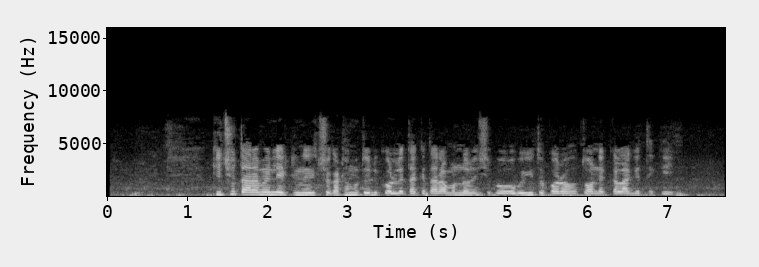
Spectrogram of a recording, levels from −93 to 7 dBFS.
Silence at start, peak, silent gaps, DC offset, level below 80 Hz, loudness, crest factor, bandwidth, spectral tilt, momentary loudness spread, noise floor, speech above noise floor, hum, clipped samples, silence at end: 0.3 s; -2 dBFS; none; under 0.1%; -54 dBFS; -19 LUFS; 18 dB; 7.8 kHz; -7 dB/octave; 14 LU; -42 dBFS; 24 dB; none; under 0.1%; 0.3 s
